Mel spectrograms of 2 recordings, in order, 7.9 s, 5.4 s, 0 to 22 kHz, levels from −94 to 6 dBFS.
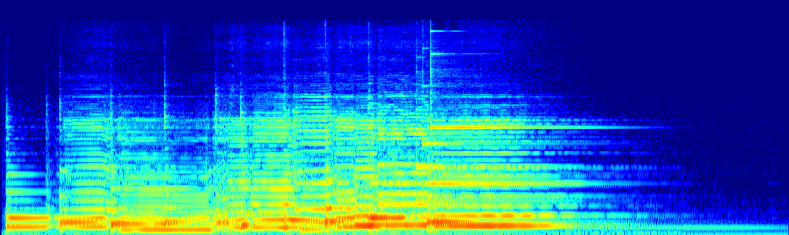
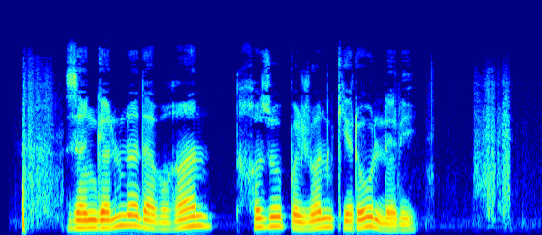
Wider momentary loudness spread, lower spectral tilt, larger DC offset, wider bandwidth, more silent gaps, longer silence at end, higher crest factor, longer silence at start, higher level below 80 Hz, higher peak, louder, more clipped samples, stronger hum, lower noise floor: second, 9 LU vs 13 LU; about the same, -9 dB/octave vs -8 dB/octave; first, 0.1% vs under 0.1%; first, 13.5 kHz vs 9.8 kHz; neither; first, 2.1 s vs 0.3 s; about the same, 18 dB vs 18 dB; second, 0.05 s vs 0.25 s; first, -52 dBFS vs -62 dBFS; first, -2 dBFS vs -6 dBFS; first, -19 LUFS vs -23 LUFS; neither; neither; second, -59 dBFS vs -63 dBFS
